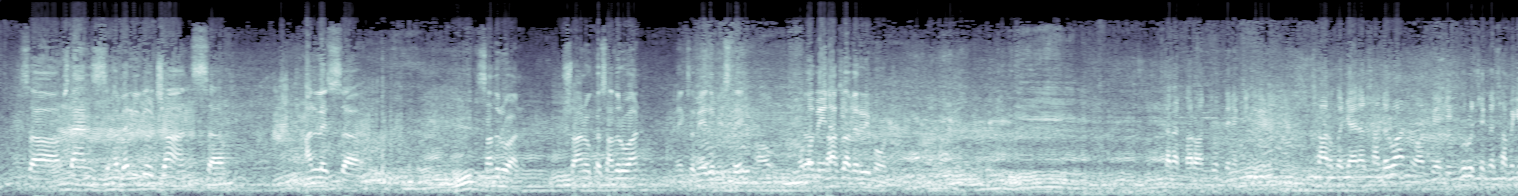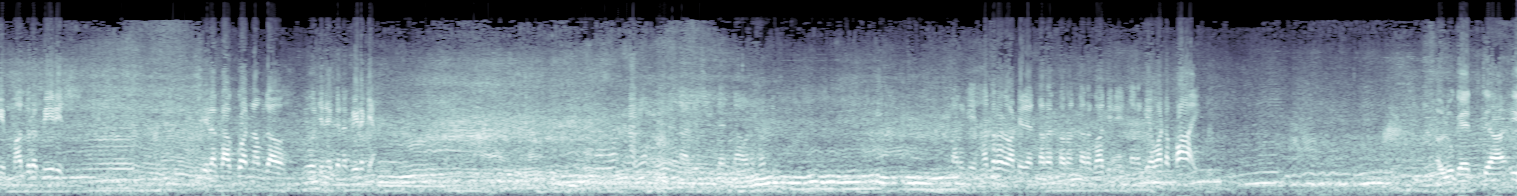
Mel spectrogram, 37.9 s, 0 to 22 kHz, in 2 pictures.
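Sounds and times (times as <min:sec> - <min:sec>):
racing motorcycle engines droning: 0:00.0 - 0:37.9.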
